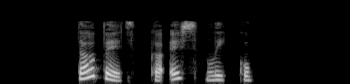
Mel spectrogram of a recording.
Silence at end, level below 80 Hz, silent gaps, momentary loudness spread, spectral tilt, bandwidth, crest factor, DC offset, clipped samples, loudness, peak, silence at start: 1 s; -68 dBFS; 1.38-1.43 s, 2.28-2.39 s; 10 LU; -4 dB/octave; 8.2 kHz; 18 dB; under 0.1%; under 0.1%; -19 LUFS; -2 dBFS; 0.8 s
